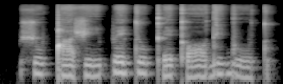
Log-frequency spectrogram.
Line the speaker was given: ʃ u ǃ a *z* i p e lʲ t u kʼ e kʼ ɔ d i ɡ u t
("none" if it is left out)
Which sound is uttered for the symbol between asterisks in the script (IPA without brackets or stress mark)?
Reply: ʃ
